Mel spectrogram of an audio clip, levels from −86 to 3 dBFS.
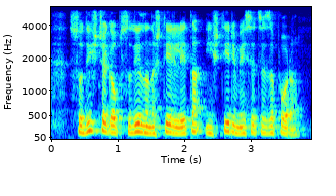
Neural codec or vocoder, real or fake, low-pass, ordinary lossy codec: none; real; 5.4 kHz; none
